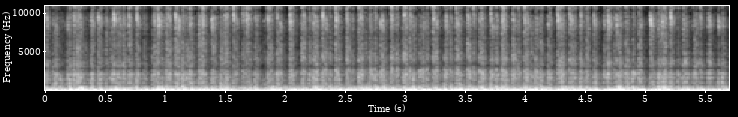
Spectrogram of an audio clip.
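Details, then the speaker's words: 2002 Pontiac WS6, 500hp, freshly tuned, cold start at 8 a.m.; deep, lumpy V8 rumble settling into a strong, steady cold idle with no knocks or ticks; normal cold start idle, dry belt squeak noted. "This is going to be a cold start, and it's about 8 o'clock in the morning, so I kind of feel bad for the neighbors, but the show must go on."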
